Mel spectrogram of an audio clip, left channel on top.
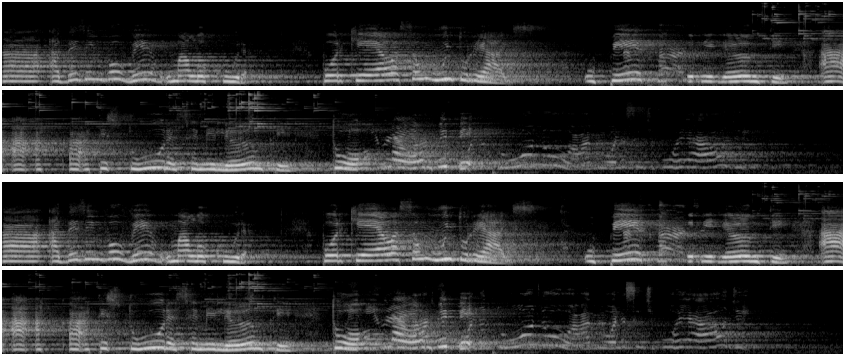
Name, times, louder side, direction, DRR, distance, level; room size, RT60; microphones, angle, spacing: voice 1, 0.0-2.5 3.2-5.3 5.8-6.6 7.0-8.8 9.1-13.1, right 1 dB, 25° right, 6 dB, 0.7 m, -20 dB
voice 2, 6.2-7.1 11.8-15.9, right 2 dB, 55° right, 4 dB, 2.1 m, -36 dB
Chime, 6.5-7.1 7.5-13.4, left 5 dB, 15° left, 1.0 m, -41 dB
25.5 x 22.0 x 10.0 m, 2.4 s
head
